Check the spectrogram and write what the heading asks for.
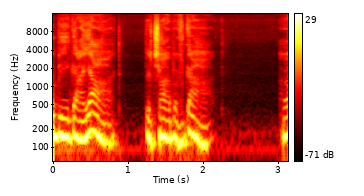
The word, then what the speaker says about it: Gad: No, so Gad, the actual tribe of Gad is not Gad, it's God. Because there is no ad sound in Habariya Hebrew. So it will be Gayad, the tribe of God.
